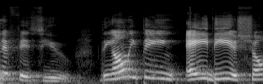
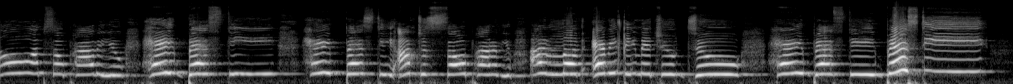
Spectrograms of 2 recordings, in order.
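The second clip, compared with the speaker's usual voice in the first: syrupy, fake-bestie gushing, very high; 13 semitones higher than usual. Complaining about fake women at empowerment brunches, mocking their fake gushing praise. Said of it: "too many fake women like".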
